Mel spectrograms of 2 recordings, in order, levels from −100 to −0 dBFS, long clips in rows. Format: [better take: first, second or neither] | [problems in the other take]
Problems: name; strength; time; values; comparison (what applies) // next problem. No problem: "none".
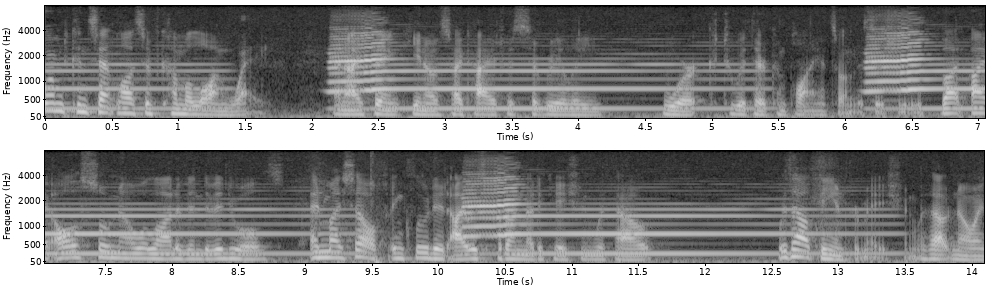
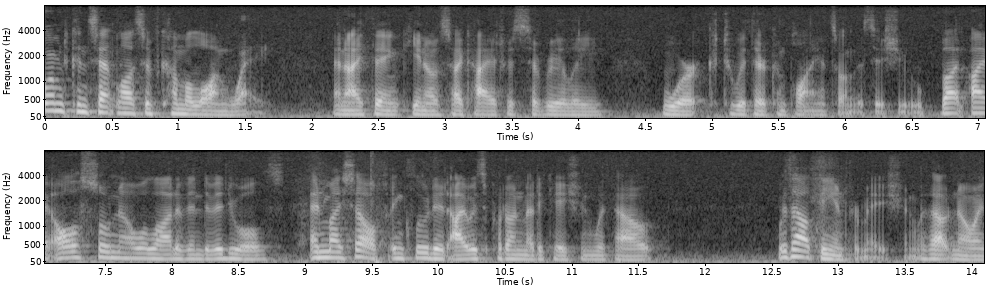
second | background sound (Wind instrument, woodwind instrument); 1 dB below the speech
